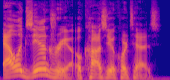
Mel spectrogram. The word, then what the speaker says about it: Alexandria Ocasio-Cortez: Alrighty, so today we begin, again, with Alexandria Ocasio-Cortez.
